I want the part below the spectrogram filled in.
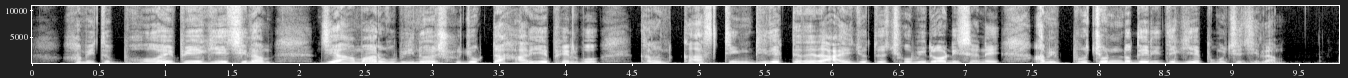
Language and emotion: Bengali, fearful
